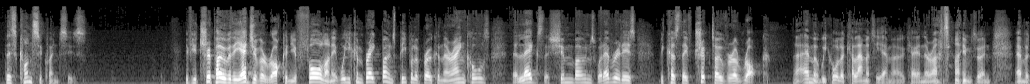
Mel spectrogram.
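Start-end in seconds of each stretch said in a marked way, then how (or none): 2.8-11.6 much higher and louder, ringing out marveled; full-force preaching. Acted. Preacher exulting to the congregation, full-force. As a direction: preach it out to the rafters.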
